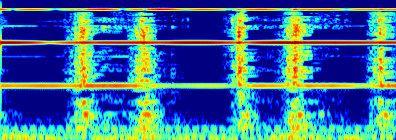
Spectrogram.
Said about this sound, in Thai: วันนี้นาฬิกายาวแล้วก็ดังเป็นพิเศษเพราะว่าเป็นเช้าของวันจันทร์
